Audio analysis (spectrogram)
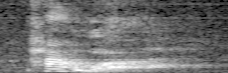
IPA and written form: ˈpaʊə (power)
